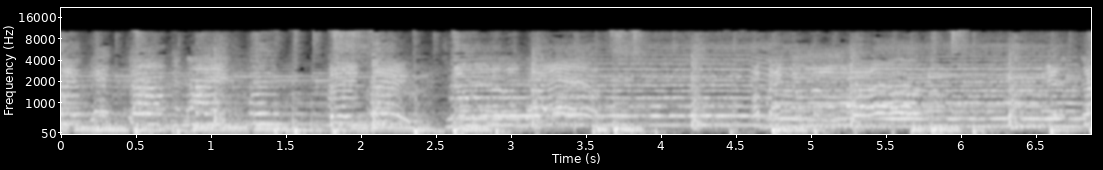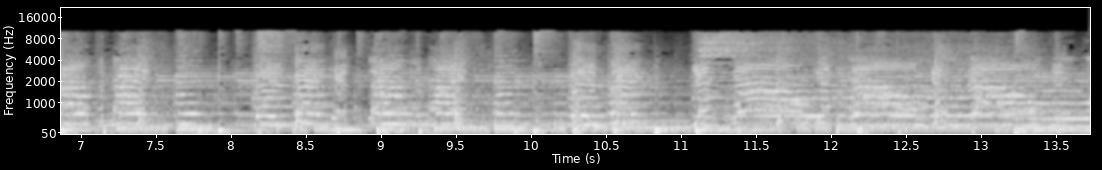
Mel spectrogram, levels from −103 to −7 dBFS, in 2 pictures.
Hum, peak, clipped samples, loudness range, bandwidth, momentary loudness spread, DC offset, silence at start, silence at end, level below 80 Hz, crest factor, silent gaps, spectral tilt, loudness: none; 0 dBFS; under 0.1%; 1 LU; 11 kHz; 3 LU; under 0.1%; 0 s; 0 s; -30 dBFS; 14 dB; none; -4.5 dB/octave; -14 LUFS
